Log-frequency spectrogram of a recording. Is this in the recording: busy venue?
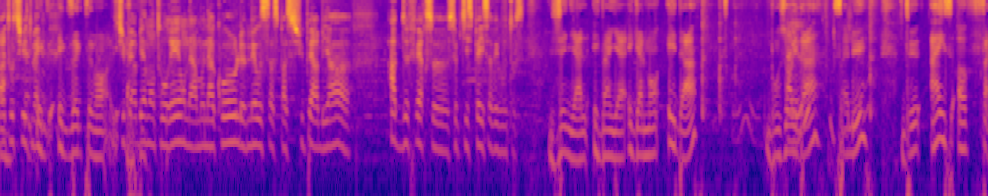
yes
